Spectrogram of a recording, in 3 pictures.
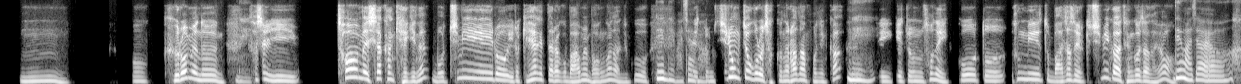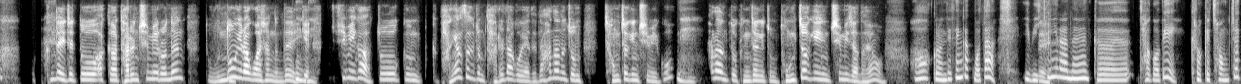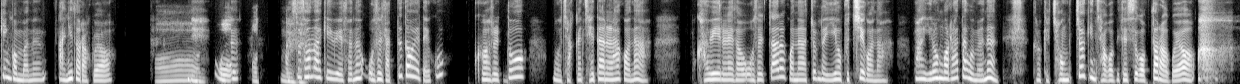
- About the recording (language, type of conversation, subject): Korean, podcast, 취미를 꾸준히 이어갈 수 있는 비결은 무엇인가요?
- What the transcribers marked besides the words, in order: other background noise; laugh; tapping; teeth sucking; teeth sucking; laugh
